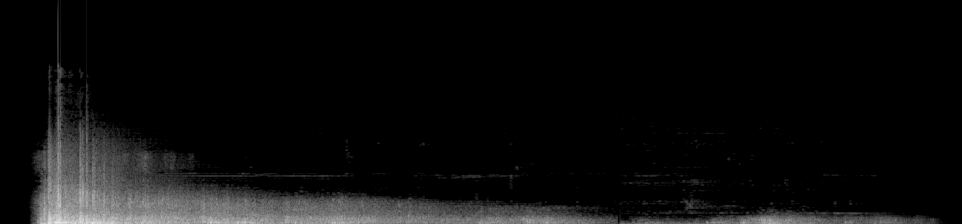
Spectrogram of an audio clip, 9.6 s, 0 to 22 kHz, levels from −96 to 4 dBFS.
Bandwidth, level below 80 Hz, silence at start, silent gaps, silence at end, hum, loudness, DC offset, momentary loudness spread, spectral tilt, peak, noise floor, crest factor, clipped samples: 10 kHz; -36 dBFS; 0.4 s; none; 1.7 s; none; -19 LUFS; under 0.1%; 29 LU; -7.5 dB/octave; 0 dBFS; -65 dBFS; 24 dB; under 0.1%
